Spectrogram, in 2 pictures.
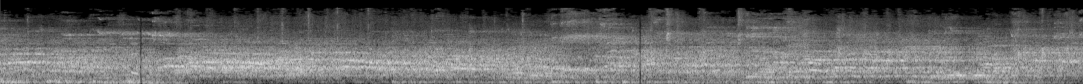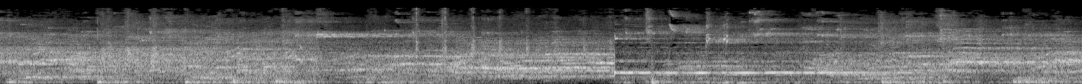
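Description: Young men shout and call out across the echoing hall.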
